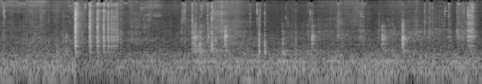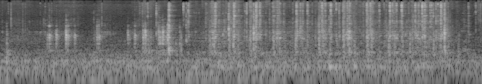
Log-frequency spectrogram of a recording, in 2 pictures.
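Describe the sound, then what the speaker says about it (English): Sewing machine top stitching through vinyl along the edge beside the zipper tape for a wristlet, a steady close run of quick mechanical ticking and clatter with no talking. "we're just top stitching along the edge closest to the zipper tape of our vinyl."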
